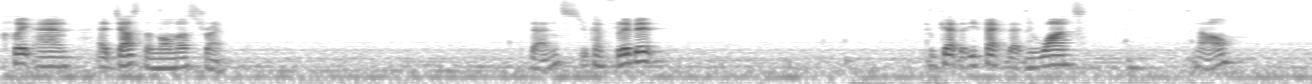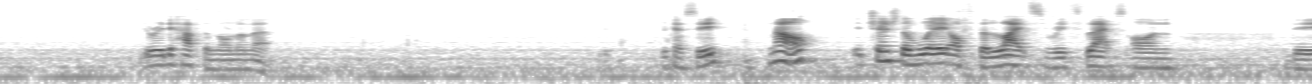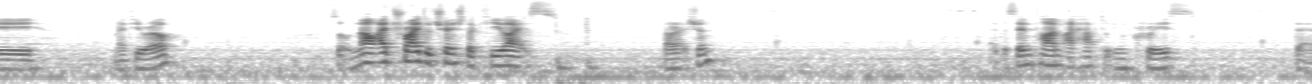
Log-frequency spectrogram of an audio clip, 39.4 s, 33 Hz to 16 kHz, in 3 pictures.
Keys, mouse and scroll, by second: 0.2-0.9 scroll down 4, 0.9 middle click, 1.3-6.8 drag, 1.3 scroll, 4.8 scroll down 4, 7.1 click, 7.7 click, 8.5 click, 8.5-9.2 scroll up 1, 9.2-10.3 c, 10.3 click, 10.5 middle click, 10.5 scroll up 1, 11.3 click, 11.9-15.3 drag, 15.7 click, 16.5 click, 17.1 click, 17.8-19.6 drag, 19.6-20.2 scroll down 1, 20.2 scroll up 1, 20.3 middle click, 20.6-22.7 c, 20.6 click, 22.0 click, 22.8 c, 23.5 drag, 24.5 click, 25.4 scroll up 1, 26.1-28.5 drag, 28.5 scroll up 1, 29.1 scroll down 1, 30.1 click, 30.4-31.8 drag, 31.8 e, 32.8-34.0 drag, 35.7 click, 35.9 click, 36.8 click, 37.9-38.8 drag.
